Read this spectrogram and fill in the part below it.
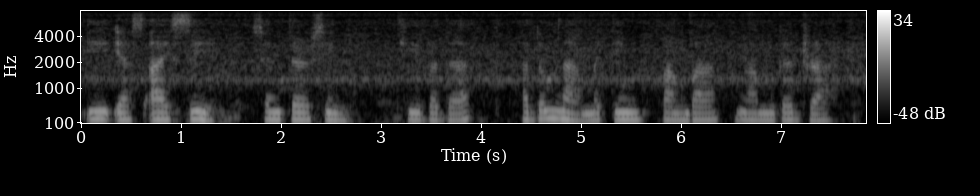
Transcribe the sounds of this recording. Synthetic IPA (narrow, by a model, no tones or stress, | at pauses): iʔesajsi | sentɐɾsiŋ | tʰibɐdɐː | dɔmnɐmɐtiŋpaŋbɐŋamɡɐdɾa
